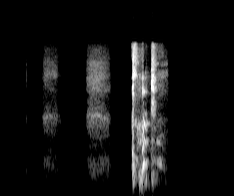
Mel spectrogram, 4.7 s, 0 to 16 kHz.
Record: {"cough_length": "4.7 s", "cough_amplitude": 26360, "cough_signal_mean_std_ratio": 0.2, "survey_phase": "beta (2021-08-13 to 2022-03-07)", "age": "18-44", "gender": "Female", "wearing_mask": "No", "symptom_cough_any": true, "symptom_runny_or_blocked_nose": true, "symptom_abdominal_pain": true, "symptom_fatigue": true, "symptom_fever_high_temperature": true, "symptom_onset": "3 days", "smoker_status": "Never smoked", "respiratory_condition_asthma": true, "respiratory_condition_other": false, "recruitment_source": "Test and Trace", "submission_delay": "2 days", "covid_test_result": "Positive", "covid_test_method": "RT-qPCR", "covid_ct_value": 18.5, "covid_ct_gene": "ORF1ab gene", "covid_ct_mean": 18.7, "covid_viral_load": "710000 copies/ml", "covid_viral_load_category": "Low viral load (10K-1M copies/ml)"}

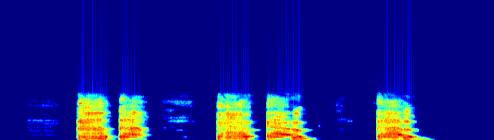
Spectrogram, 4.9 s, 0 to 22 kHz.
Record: {"cough_length": "4.9 s", "cough_amplitude": 31708, "cough_signal_mean_std_ratio": 0.53, "survey_phase": "beta (2021-08-13 to 2022-03-07)", "age": "45-64", "gender": "Female", "wearing_mask": "No", "symptom_cough_any": true, "symptom_shortness_of_breath": true, "smoker_status": "Current smoker (11 or more cigarettes per day)", "respiratory_condition_asthma": false, "respiratory_condition_other": false, "recruitment_source": "REACT", "submission_delay": "2 days", "covid_test_result": "Negative", "covid_test_method": "RT-qPCR", "influenza_a_test_result": "Negative", "influenza_b_test_result": "Negative"}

